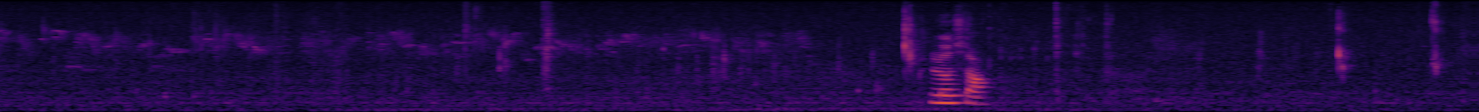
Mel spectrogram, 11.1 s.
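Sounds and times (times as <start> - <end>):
faint bird chirping: 0.0 - 6.6
steady low hiss: 0.0 - 11.0
chewing food: 1.2 - 11.0
wet mouth clicks: 10.0 - 10.2.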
